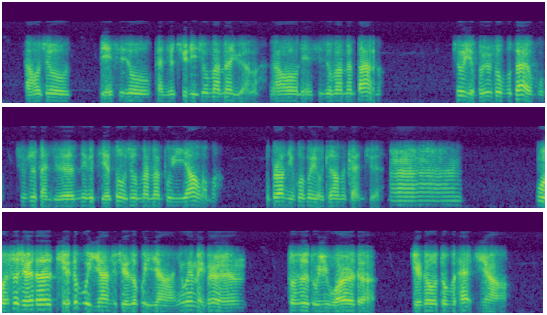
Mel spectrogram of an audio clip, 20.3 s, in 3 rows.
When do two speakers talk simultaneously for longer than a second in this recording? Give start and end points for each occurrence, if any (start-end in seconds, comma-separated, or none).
none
